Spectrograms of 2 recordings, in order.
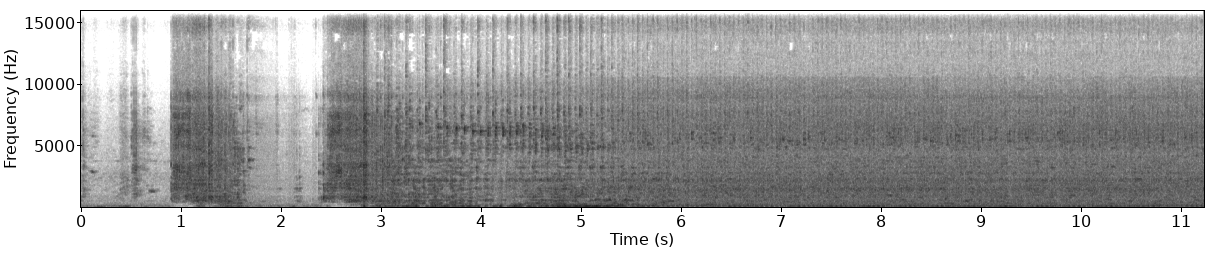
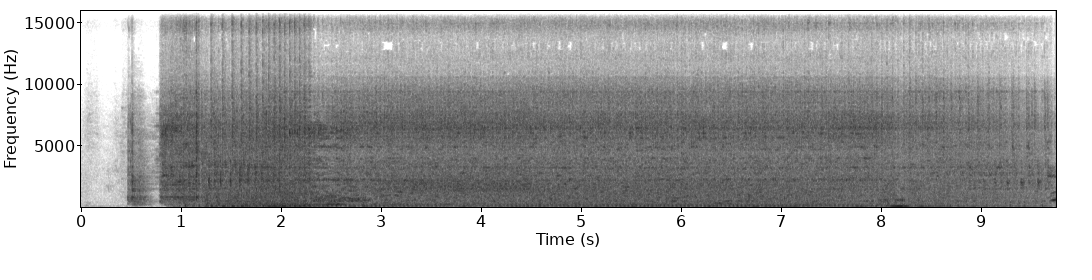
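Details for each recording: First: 1982 Snapper Hi Vac mower stored for years, first start on fresh fuel with carb cleaner and air filter off: several cranks, then it catches and settles into a steady, slightly uneven run; owner plans carb tuning. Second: 1982 Snapper Hi-Vac mower, sat abandoned for years, after adjusting the rear fuel mixture and refitting the air filter: the small single-cylinder engine fires on the first pull and settles into a steady, even run; normal start and run.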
